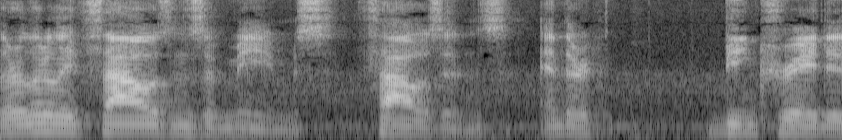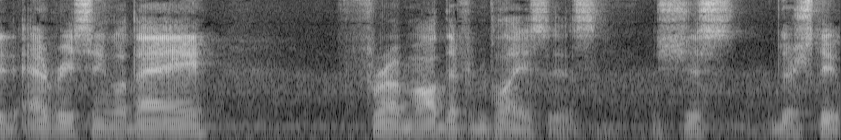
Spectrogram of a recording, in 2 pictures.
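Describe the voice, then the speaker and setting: Speaking at a moderate pace, a man uses a bright, sharp tone and a fairly low pitch with ordinary pitch variation. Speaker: student presenter. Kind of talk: class presentation. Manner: halting.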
